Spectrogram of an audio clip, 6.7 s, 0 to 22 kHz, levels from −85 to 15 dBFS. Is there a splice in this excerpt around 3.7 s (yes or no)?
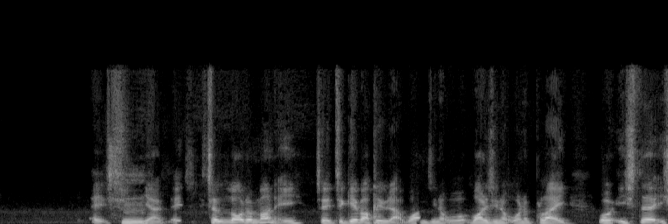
yes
